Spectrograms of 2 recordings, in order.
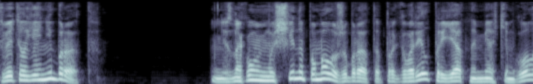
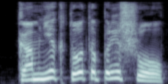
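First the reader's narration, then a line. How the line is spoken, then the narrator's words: Shout. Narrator (Russian): прокричала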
